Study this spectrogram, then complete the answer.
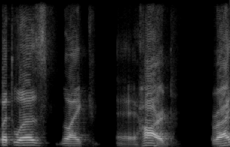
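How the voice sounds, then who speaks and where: A man speaks with a Portuguese accent. The background is quiet. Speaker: English learner. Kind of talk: English conversation class. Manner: halting, many restarts; stutters at times.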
